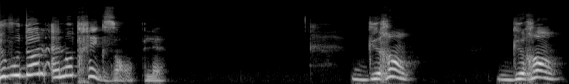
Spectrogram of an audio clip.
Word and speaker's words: grand: Grand. Grand. Quel est le féminin de grand? Grand. C'est grande. Grande. On entend le son de au féminin. Automatiquement, il faut rajouter un D à la fin de grand.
